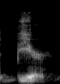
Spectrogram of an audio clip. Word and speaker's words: Beer: he did non-fiction as well someone named Thomas beer spelled like like the drink uh beer and uh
